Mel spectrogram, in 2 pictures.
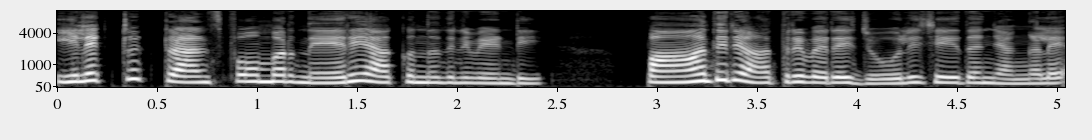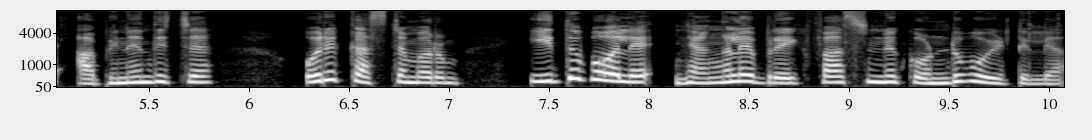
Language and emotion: Malayalam, happy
